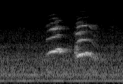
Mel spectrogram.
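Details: Three-week-old English Cocker Spaniel puppies at a kennel, eating food for the first time: two short, high whimpering squeaks with bright overtones, the second longer and sliding downward, over a steady low electrical hum.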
